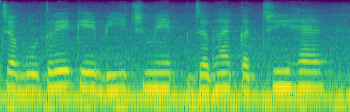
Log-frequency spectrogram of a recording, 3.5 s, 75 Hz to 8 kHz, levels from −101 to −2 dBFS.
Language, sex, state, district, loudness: Hindi, female, Punjab, Fazilka, -13 LUFS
